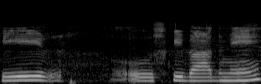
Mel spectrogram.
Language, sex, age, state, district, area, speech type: Hindi, female, 60+, Uttar Pradesh, Ghazipur, rural, spontaneous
